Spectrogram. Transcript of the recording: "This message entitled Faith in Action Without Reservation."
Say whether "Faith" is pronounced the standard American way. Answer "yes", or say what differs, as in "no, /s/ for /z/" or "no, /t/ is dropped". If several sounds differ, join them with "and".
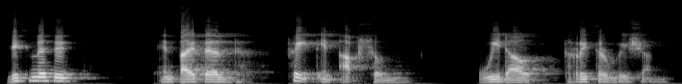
no, /t/ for /θ/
